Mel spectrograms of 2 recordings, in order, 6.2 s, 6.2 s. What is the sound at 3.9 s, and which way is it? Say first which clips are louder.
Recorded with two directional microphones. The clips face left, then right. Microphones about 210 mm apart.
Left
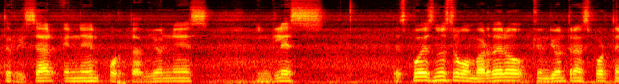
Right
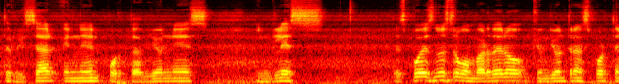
Speech: left 1 dB; 15° left (ahead or behind).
